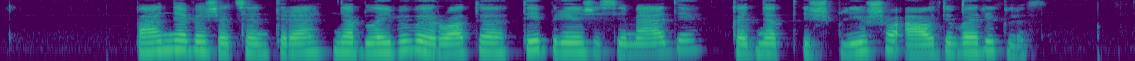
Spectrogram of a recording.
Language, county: Lithuanian, Klaipėda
